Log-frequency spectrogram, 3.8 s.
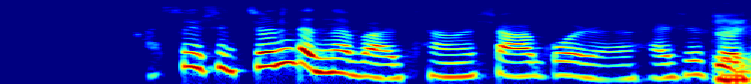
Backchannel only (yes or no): no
